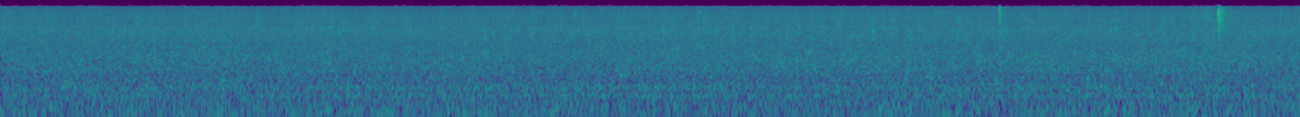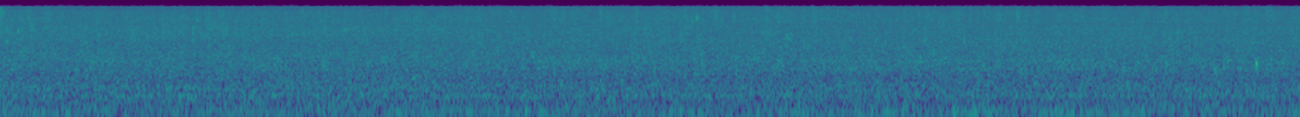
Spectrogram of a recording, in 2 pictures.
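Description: A shallow stream trickles and splashes over rocks nearby.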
